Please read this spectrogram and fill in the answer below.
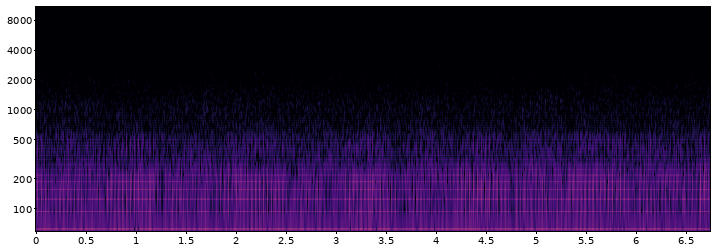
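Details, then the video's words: Low rumbling purr of a petted male cat, recorded 3/16/18; even pulses about once a second, heavy in the bass, with a quiet indoor background. "ASMR Cat Purring"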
